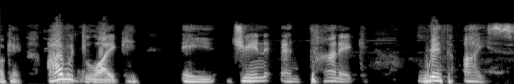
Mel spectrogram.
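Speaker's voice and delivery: upbeat, emphatic, every word carefully enunciated. Imitating how she orders a drink, emphatic, enunciated order. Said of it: "very descriptive and very emphatic".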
